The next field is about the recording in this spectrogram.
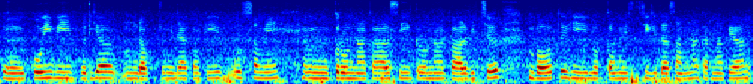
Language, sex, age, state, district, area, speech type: Punjabi, female, 30-45, Punjab, Bathinda, rural, spontaneous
